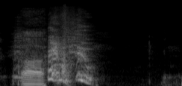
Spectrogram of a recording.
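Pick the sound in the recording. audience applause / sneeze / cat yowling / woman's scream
sneeze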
